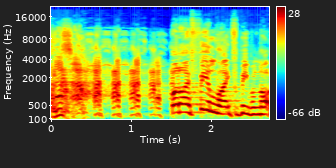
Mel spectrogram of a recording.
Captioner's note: others cackling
